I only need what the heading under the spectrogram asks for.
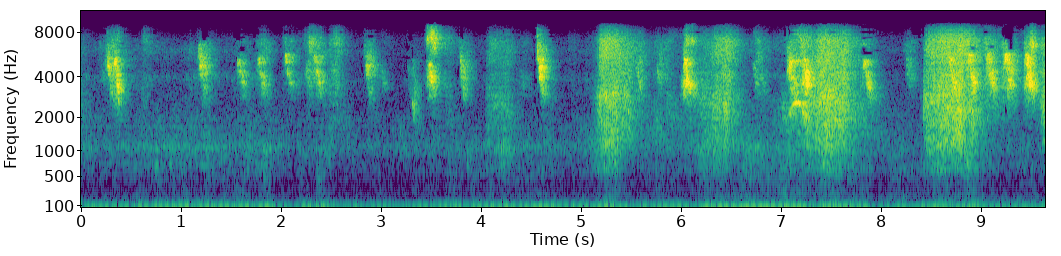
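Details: Sparrows at a window-mounted feeder in the morning; scattered short chirps and sharp tweets at irregular intervals, with brief rustling bursts, likely wingbeats, and a low steady hum behind.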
